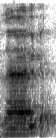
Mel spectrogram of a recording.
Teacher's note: لام کو باریک پڑھیں گے، 2 حرکات لمبا کریں گے، ذالک ذال کو لمبا کریں گے باریک پڑھتے ہوئے، نرمی سے پڑھتے ہوئے ، کھڑا زبر ہے 2 حرکات لمبا کریں گے، لام کاف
